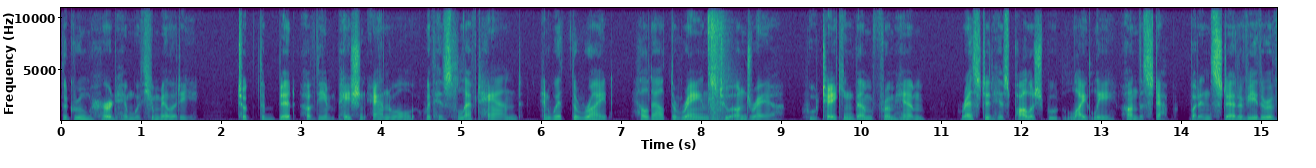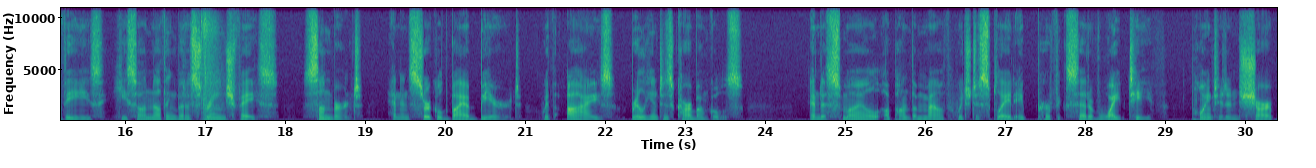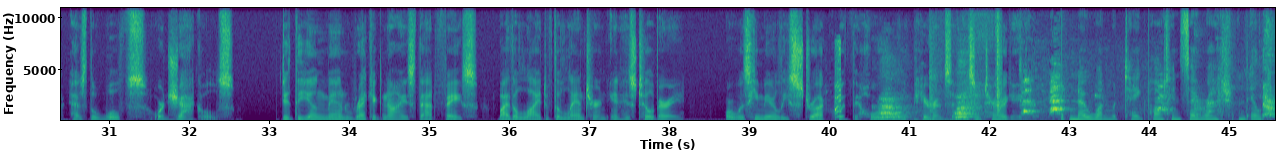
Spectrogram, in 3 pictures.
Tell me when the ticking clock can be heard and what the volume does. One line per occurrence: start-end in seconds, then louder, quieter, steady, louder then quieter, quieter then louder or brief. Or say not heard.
not heard.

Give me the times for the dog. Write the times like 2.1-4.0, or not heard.
40.0-45.5.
